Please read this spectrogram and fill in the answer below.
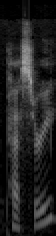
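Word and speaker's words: pessary: A peserie. Uhhuh. You said it correctly. A peserie.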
